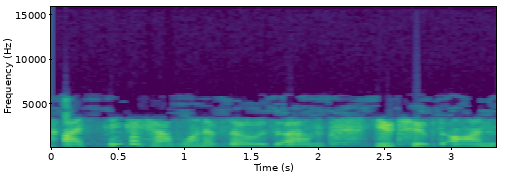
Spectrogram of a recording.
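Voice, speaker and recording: A woman speaks at medium pitch and a fairly slow pace with ordinary pitch variation, against noticeable background noise. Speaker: radio show host. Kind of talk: radio interview.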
